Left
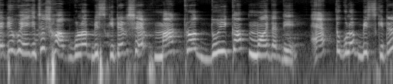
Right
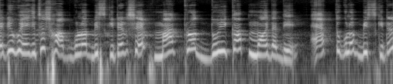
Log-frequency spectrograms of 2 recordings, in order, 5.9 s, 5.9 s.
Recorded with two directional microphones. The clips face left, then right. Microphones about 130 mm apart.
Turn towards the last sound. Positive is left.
turn(degrees=-35)  # may be behind; listen again after turning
